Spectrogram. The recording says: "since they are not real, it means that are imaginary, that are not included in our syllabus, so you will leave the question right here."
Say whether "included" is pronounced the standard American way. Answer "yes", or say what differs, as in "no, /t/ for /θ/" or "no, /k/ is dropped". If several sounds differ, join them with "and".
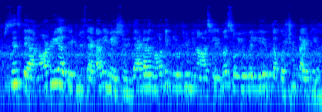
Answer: no, /n/ is dropped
